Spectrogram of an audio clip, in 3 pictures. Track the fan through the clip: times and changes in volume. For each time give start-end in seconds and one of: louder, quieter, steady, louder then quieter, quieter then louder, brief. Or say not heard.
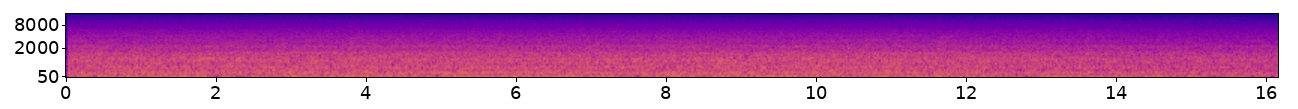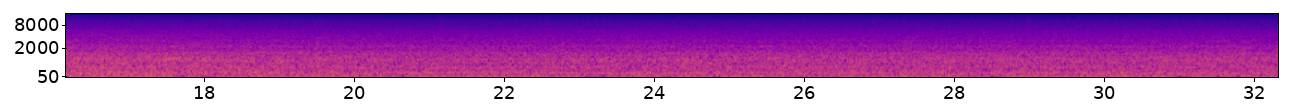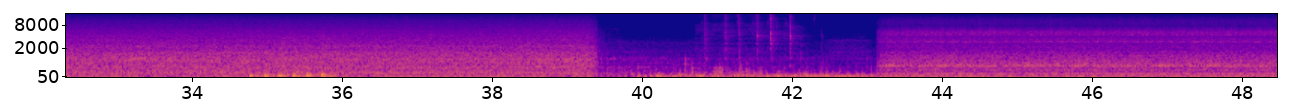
0.0-48.4 quieter.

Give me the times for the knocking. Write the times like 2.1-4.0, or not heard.
34.7-35.9.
